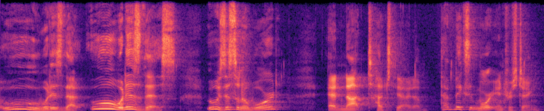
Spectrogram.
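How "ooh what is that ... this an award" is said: higher, louder, cooing "Ooh"; fascinated hostess ladies. Shown as a demonstration. Showing the funnier gossipy ladies, cooing and louder. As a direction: coo over each item with delight. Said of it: "it's funnier to have them go".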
